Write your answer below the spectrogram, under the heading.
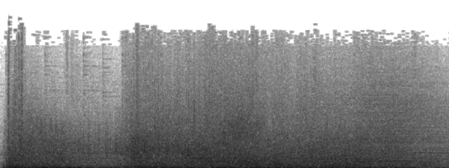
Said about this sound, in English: Every's cannon spat fire. Cannonballs blasted into the side of the gunsway.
